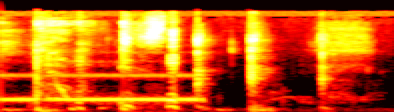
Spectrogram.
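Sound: telephone dialing and ringing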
